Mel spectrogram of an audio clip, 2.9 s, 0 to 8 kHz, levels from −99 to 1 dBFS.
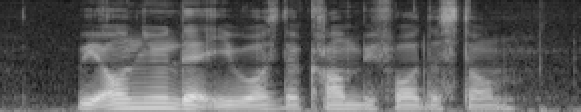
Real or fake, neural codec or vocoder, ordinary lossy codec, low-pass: real; none; none; none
